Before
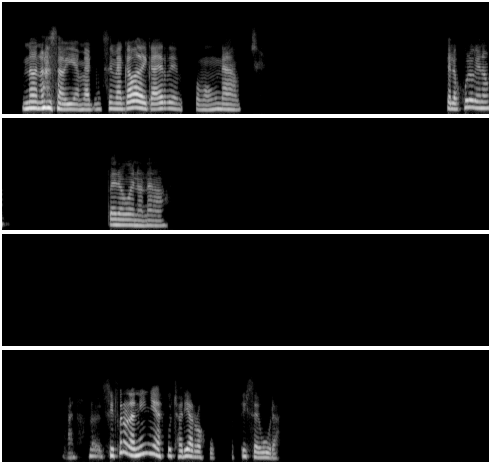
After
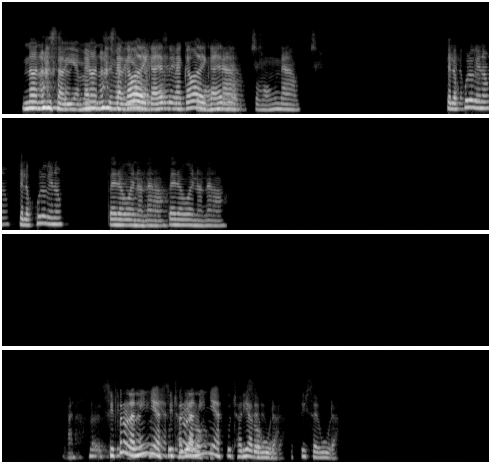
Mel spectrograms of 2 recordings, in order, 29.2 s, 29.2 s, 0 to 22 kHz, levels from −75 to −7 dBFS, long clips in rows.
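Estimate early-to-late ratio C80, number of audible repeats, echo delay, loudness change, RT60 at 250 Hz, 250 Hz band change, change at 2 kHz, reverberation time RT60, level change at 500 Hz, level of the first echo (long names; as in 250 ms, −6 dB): no reverb audible, 2, 96 ms, −1.0 dB, no reverb audible, +0.5 dB, +0.5 dB, no reverb audible, +0.5 dB, −12.5 dB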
